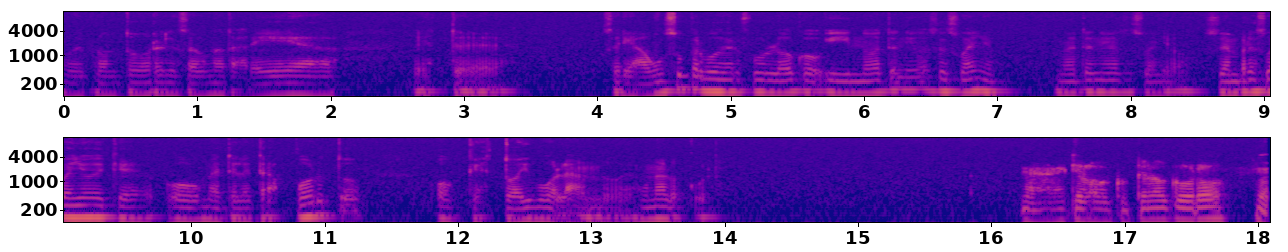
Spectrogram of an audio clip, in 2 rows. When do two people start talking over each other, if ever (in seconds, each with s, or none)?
none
